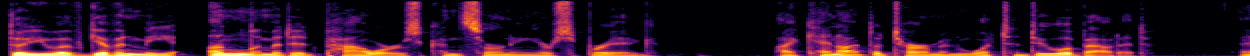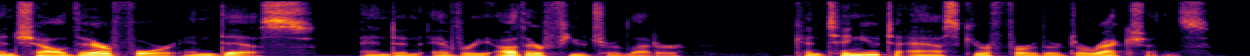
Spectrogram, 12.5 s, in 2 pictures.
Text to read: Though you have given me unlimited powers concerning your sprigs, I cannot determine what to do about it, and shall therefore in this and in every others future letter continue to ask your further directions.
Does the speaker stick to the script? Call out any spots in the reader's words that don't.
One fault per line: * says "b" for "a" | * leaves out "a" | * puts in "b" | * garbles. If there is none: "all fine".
* says "sprig" for "sprigs"
* says "other" for "others"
